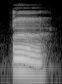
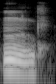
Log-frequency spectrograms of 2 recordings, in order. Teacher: it is pronounced /ŋ/ always, rather than /ŋg/, like it may be in English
